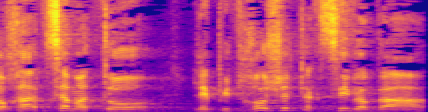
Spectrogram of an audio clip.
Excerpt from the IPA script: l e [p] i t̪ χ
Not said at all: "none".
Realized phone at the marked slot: p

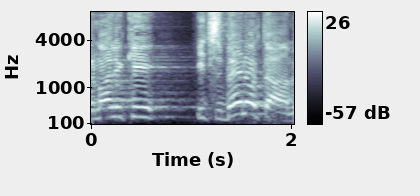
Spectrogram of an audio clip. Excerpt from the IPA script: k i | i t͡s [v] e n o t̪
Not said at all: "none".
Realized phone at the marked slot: b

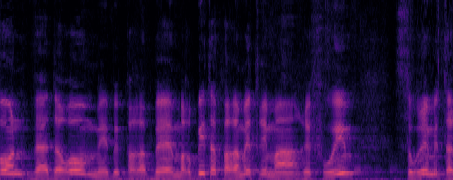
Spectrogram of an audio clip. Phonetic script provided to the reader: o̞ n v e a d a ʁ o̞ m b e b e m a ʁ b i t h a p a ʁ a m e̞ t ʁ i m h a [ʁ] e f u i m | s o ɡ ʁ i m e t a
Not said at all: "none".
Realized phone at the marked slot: ʁ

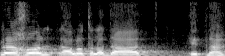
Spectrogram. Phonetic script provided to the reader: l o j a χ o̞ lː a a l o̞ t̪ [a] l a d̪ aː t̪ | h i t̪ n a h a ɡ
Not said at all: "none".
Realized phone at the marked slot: a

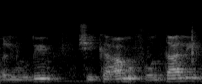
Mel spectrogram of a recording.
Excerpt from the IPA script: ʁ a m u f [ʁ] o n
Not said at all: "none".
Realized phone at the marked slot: ʁ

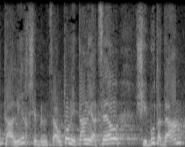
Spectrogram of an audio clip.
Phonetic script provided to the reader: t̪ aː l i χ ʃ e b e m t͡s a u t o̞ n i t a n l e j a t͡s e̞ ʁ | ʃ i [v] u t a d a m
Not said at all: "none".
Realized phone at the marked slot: b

